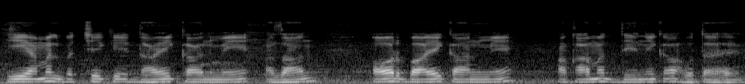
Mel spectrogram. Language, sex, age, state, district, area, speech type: Urdu, male, 30-45, Bihar, Gaya, urban, spontaneous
